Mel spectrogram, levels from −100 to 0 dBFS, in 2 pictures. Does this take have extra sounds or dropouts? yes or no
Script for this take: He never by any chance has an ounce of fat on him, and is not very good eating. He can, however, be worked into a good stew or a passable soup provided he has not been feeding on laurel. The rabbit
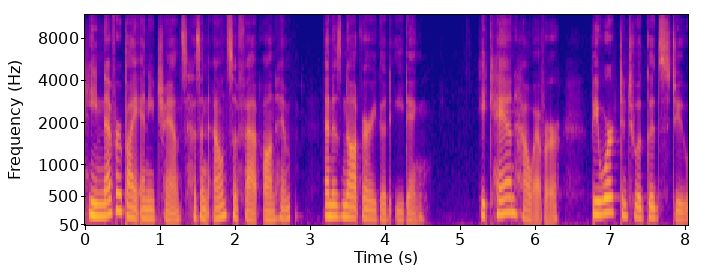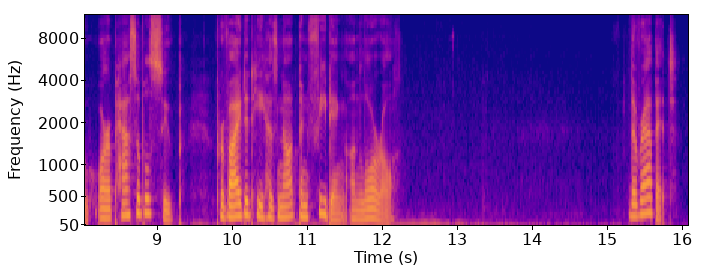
yes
